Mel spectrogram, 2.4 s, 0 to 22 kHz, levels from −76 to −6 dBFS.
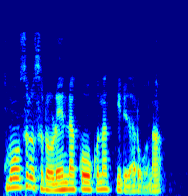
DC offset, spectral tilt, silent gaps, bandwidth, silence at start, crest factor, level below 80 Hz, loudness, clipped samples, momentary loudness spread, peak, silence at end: under 0.1%; -8.5 dB/octave; none; 11.5 kHz; 0.05 s; 14 dB; -60 dBFS; -24 LUFS; under 0.1%; 9 LU; -10 dBFS; 0.35 s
